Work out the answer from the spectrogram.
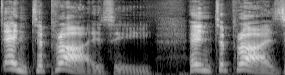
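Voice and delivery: put-on high, loud comic Italian accent; mock Italian. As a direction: punch it out as a hammed-up Italian word. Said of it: "it would be the Italian Enter".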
